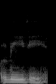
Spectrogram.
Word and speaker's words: Levi: of Paul Levy um I've been calling them Levy for a while but when I look just typed in Google Translate uh this is what it told me how it told me to pronounce po leevy is that made it sound po Ley po Ley po leevy so here we go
